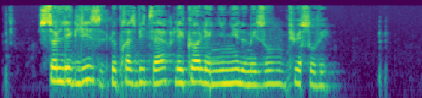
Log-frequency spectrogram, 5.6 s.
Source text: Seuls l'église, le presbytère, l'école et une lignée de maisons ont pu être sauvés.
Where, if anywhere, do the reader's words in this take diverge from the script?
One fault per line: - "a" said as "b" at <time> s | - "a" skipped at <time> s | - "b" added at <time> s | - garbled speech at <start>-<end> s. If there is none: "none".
- "être" skipped at 4.0 s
